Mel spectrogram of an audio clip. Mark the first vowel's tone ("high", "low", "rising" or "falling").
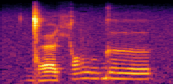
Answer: low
